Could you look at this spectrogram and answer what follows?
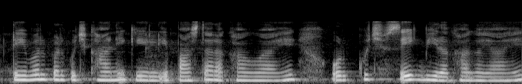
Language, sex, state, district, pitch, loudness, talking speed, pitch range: Hindi, female, Arunachal Pradesh, Papum Pare, 200 Hz, -16 LUFS, 195 wpm, 185-215 Hz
